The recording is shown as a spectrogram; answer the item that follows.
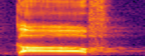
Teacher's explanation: کاف ذرا منہ کی جانب ہٹ کر آگے کی طرف آ کر ادا کریں گے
